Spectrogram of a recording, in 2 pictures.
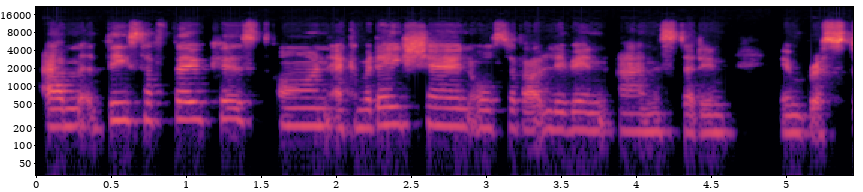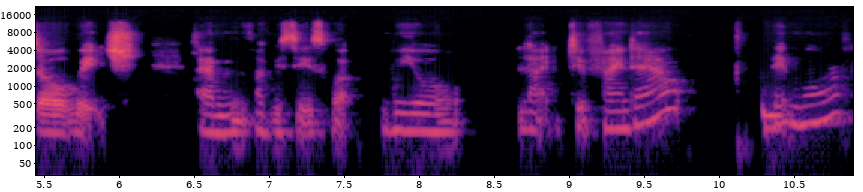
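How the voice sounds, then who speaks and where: A woman from Peru, an international officer, giving a measured online information session over a video call with frequent fillers. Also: mid-range voice, gravelly, a little mellow, breathy edge. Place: home or office in the evening.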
